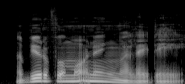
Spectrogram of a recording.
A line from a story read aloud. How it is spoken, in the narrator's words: he murmured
